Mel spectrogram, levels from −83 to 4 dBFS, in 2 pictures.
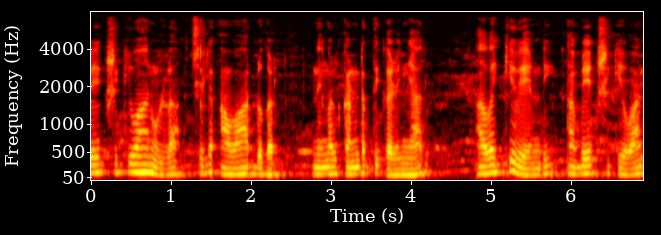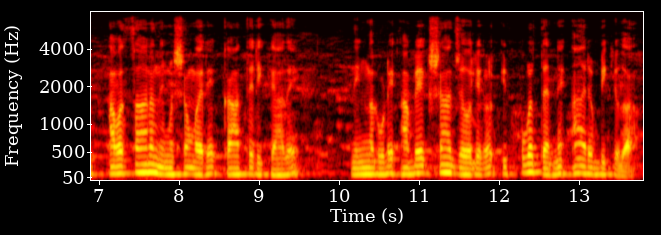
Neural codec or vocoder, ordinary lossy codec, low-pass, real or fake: codec, 16 kHz, 16 kbps, FreqCodec, larger model; Opus, 64 kbps; 7.2 kHz; fake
